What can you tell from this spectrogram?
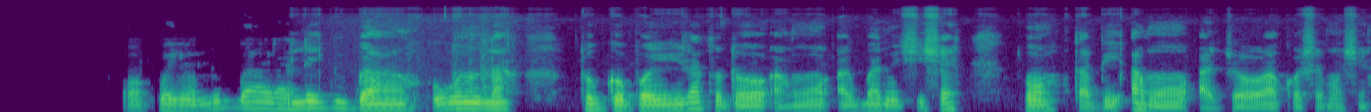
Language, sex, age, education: Yoruba, male, 30-45, tertiary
